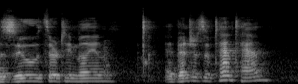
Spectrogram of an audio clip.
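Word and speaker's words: Tintin: 13 million adventures of tantan i insist on the french or shall i say belgian pronunciation uh 11 million um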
